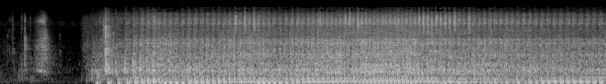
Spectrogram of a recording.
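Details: Honda Supra X 125 PGM-FI with ignition-switch fault, battery 11.5 V, testing with regulator/rectifier bypass: fires after a second and settles into a steady, even single-cylinder idle, no stumbling or rattles; running normally.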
